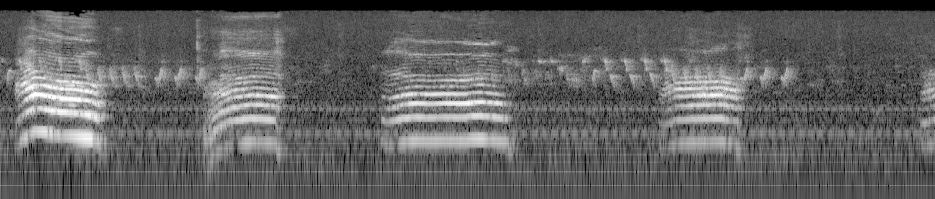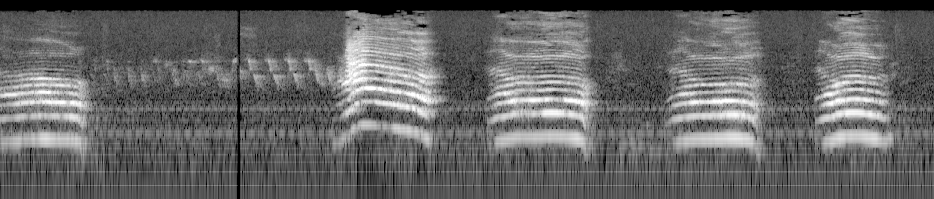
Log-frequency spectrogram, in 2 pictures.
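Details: Maine Coon and Siberian kittens calling almost continuously, about nine harmonic meows roughly every one to two seconds, some short and flat, later ones louder and arching, with faint higher chirpy sounds between calls and a low steady hum.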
